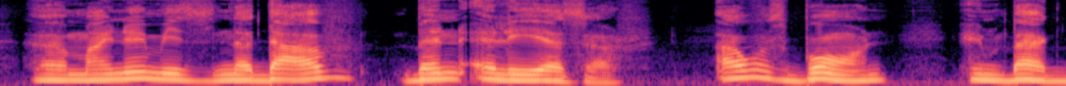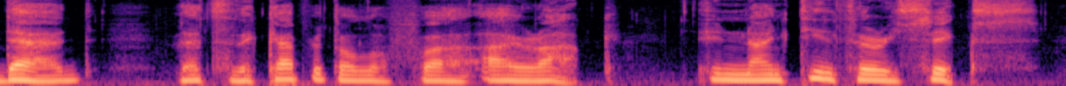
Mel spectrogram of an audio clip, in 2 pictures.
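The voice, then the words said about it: Foreign accent, clearly understandable. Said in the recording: “I have an accent, but uh, it doesn't bother anybody from uh, understanding every word”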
